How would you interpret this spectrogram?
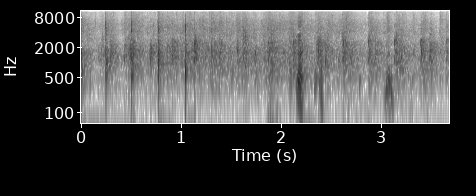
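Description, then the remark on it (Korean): An audience breaks into applause, with a few sharp, evenly spaced claps standing out at first over a steady patter of many hands clapping together. “그러면 한 박수 한번 쳐봐.”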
